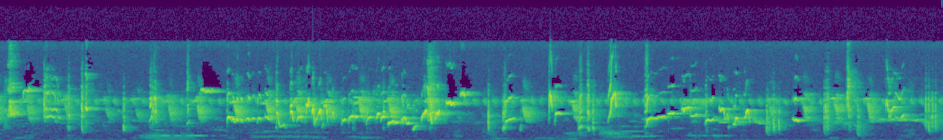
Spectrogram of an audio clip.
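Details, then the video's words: Mugimaki flycatcher giving an extended active song: long bursts of rapid high-pitched chirps and trills broken by short pauses, with a few soft lower notes between phrases. "Burung Sikatan MUGIMAKI TROTOL Gacorr"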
